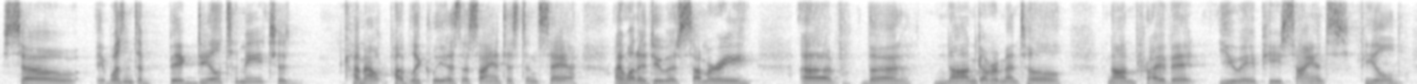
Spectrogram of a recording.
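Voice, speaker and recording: A woman's voice: fairly even intonation, slow. A woman speaking casually and with humor as a speaker at a scientific conference, with many fillers. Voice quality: high-pitched voice.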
